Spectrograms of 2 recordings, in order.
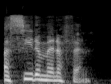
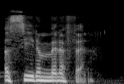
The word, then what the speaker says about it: acetaminophen: The active ingredient in Tylenol, acetaminophen. I've always called it acetaminophen. And I'm looking at the correct pronunciation, all spelled out phonetically, acetaminophen, acetaminophen. So the C and the M are where you accentuate.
